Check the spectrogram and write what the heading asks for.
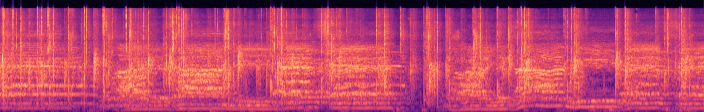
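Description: A crowd of voices singing a birthday song together in chorus, with scattered clapping along.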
